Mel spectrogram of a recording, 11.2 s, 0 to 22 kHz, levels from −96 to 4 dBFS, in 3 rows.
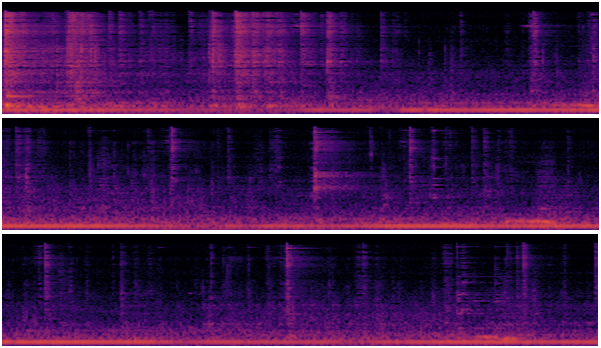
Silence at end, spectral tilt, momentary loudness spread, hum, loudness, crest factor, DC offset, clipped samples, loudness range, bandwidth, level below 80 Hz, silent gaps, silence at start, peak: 0 s; -3.5 dB/octave; 11 LU; none; -44 LUFS; 28 dB; under 0.1%; under 0.1%; 4 LU; 16.5 kHz; -64 dBFS; none; 0 s; -16 dBFS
